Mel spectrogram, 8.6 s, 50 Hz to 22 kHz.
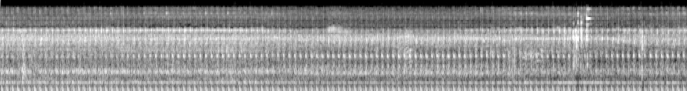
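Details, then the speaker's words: Kymco Visar 110 after replacing the knocking connecting rod with a new crankshaft assembly: even, steady putt-putt idle with clean regular firing and no knocking underneath; bottom end sounds healthy. "Yun oh. Nawala na ang tunog ng kanyang makina. Natunog ka lang pag connecting rod dahil napalitan natin siya ng bagong crank shop assembly."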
